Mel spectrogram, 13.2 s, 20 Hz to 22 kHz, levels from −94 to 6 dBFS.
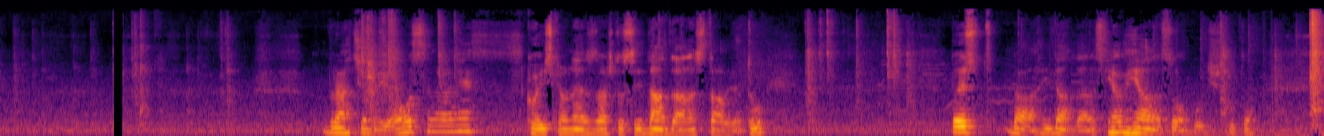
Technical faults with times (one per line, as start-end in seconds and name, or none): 1.13-1.23 digital broadcast dropout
